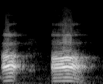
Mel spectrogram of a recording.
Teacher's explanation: ऐसे स्वर जिनका उच्चारण हम कंठ से करते हैं। जैसे छोटा आ बड़ा आ बोलते हैं।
